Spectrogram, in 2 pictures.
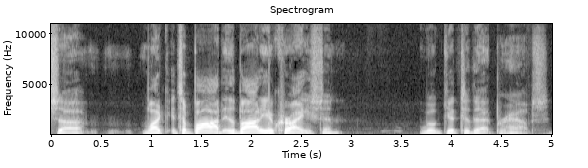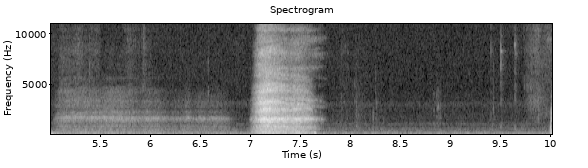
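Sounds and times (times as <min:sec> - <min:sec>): man sighing: 0:07.0 - 0:07.8.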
